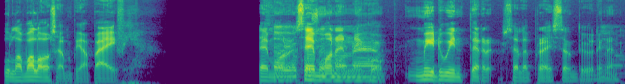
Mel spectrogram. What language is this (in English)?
Finnish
